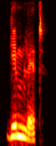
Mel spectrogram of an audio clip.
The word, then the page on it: gimlet: Indian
